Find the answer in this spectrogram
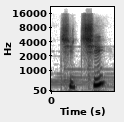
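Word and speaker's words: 父: that's it for father Chi-Chi and fu chii is how you say your own father if you're talking about your own father you say Chi-Chi if you're talking about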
